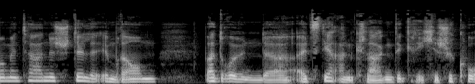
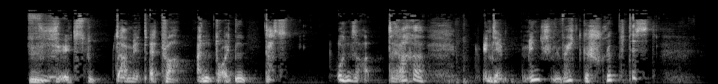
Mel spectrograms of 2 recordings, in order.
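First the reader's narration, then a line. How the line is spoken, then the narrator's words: Horrified trembling breath. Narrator (German): hauchte der Drachenhüter mit vor Entsetzen bebender Stimme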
